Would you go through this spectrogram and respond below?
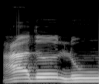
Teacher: دال ساکن ہے، حروف قلقلہ ہے تو دال پر قلقلہ کریں گے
